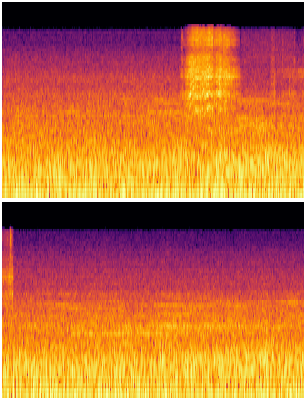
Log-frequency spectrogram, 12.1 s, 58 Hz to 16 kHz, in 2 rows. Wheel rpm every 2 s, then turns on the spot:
0, 10, 30, 0, 0, 0.
none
